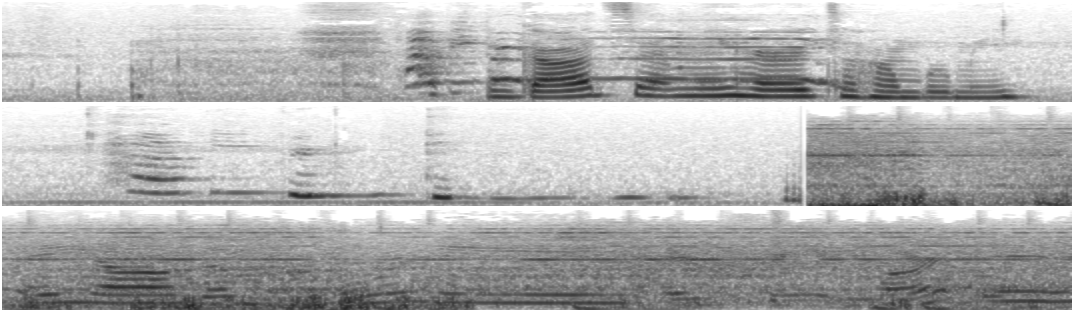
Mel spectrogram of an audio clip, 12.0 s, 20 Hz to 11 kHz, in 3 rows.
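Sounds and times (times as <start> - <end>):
aircraft engines running: 7.0 - 12.0.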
